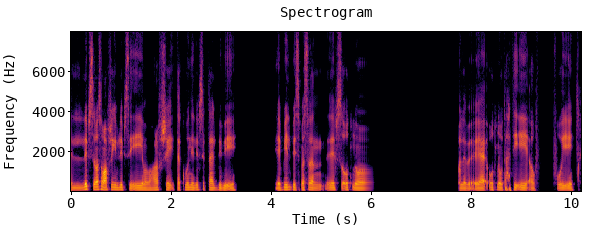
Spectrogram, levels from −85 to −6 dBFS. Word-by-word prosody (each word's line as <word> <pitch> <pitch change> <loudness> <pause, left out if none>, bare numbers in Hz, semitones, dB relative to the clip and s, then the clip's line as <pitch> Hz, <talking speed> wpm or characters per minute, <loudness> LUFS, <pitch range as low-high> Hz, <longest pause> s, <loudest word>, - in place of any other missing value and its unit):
اللبس 105 +6 +1
مثلًا 120 +1 +5
ما - - +9
اعرفش 115 +2 +5
اجيب 110 -1 +1
لبس 115 -2 -1
إيه، 100 +2 +2
ما 95 - 0
باعرفش 100 +5 0 0.2
تكوين 110 +3 -1
اللبس 110 +1 -3
بتاع 105 - 0
البيبي 100 -2 -1
ايه، 95 0 -3 0.7
بيلبس 115 -1 0
مثلًا 105 -4 0
لبس 105 +4 -2
قطن 110 0 0 2.1
والّا 95 0 -1
بيبقى 95 +1 +2
قطن 110 -1 -3
وتحتيه 100 - 0
إيه 100 0 +2
أو - - -2 0.4
فوقيه 95 +1 0
إيه؟ 95 -1 +1
100 Hz, 155 wpm, -26 LUFS, 95-110 Hz, 2.1 s, ما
